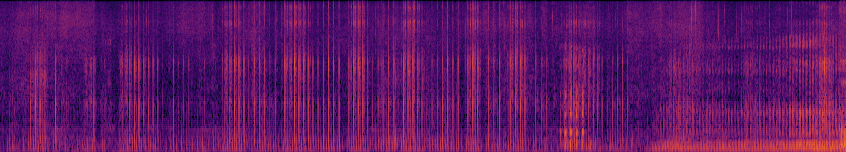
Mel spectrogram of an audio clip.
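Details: A very young male cheetah cub purrs after a neck scratch, a soft, steady, rapidly pulsing rumble with a faint breathy edge, while lying with its mother.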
